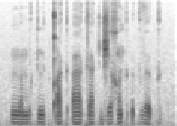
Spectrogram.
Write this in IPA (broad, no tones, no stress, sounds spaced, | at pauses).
ŋ ɐ m b ɐ k n ø k qʼ a k ʔ a k ɾ a k d͡ʒ i χ ə̃ k ʔ ə k ð ə k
